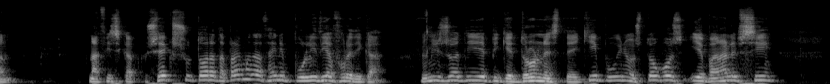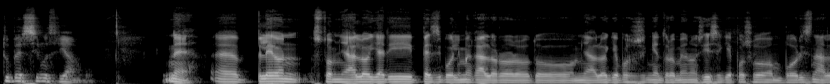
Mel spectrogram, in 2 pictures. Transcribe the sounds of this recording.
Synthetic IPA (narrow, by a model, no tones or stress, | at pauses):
n | nɐfisi̥kɐpçuse̞ksut̪o̞ɾɐt̪ɐpɾɐɣmɐt̪ɐθɐine̞po̞liðiɐfo̞ɾe̞t̪ikɐ̰ | no̞mizoot̪̬iepice̞nd̪ɾo̞nːe̞st̪e̞ːcipuineo̞st̪o̞xo̞sie̞pɐnɐlipsi | t̪upe̞ɾsinuθɾiɐɱɣu | ne̞ple̞o̞nst̪o̞mɲɐlo̞ʝɐt̪ipe̞zipo̞lime̞ɣɐlo̞ɾo̞lo̞t̪o̞mɲɐlo̞ce̞po̞sosiɲɟe̞nd̪ɾo̞me̞no̞sisece̞po̞sobo̞ɾiznɐ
